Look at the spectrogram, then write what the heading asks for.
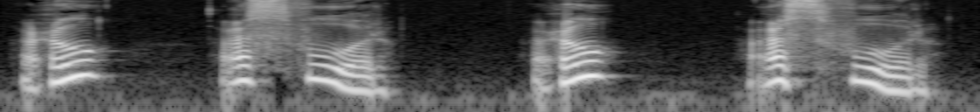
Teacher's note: Round your lips to make the short عو sound.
